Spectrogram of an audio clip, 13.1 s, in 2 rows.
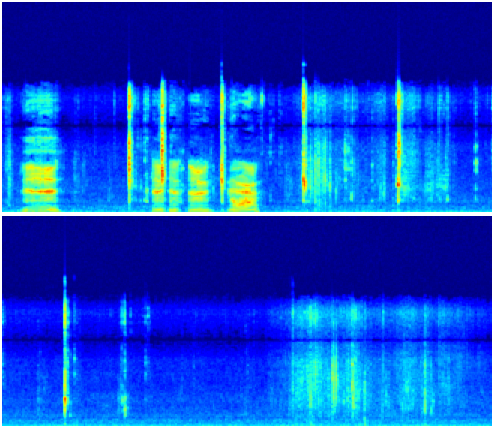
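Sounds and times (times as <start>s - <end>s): person chewing food: 3.5s - 8.6s.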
